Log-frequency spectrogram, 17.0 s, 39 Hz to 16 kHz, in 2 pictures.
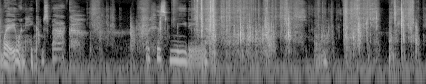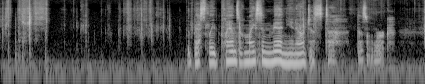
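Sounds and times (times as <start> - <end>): paper crinkling and tearing: 1.8 - 12.0.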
